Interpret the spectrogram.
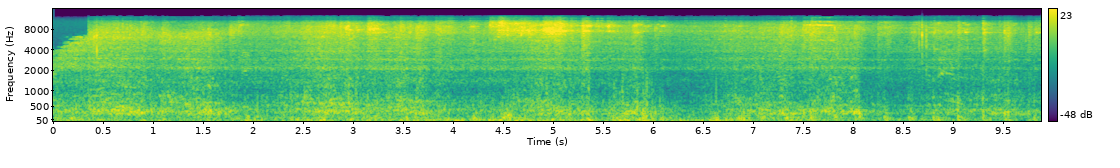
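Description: Passenger train coaches passing at close range: a loud, steady rumble of wheels on the rails, with a few sharper clacks from the wheels crossing rail joints.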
